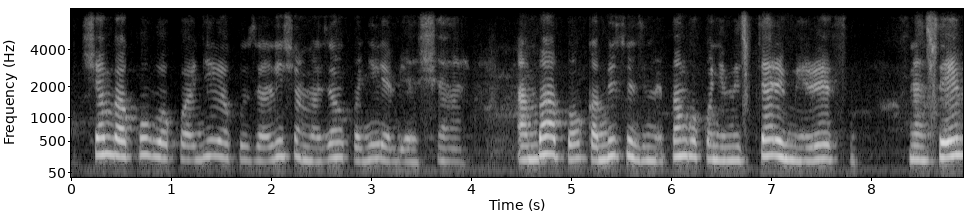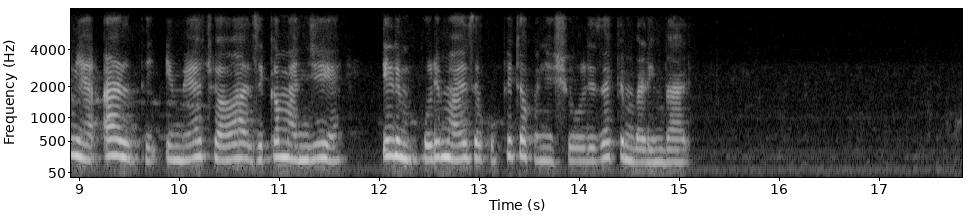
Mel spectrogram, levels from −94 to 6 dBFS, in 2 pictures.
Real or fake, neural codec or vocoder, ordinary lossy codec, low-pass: fake; vocoder, 22.05 kHz, 80 mel bands, WaveNeXt; Opus, 24 kbps; 7.2 kHz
